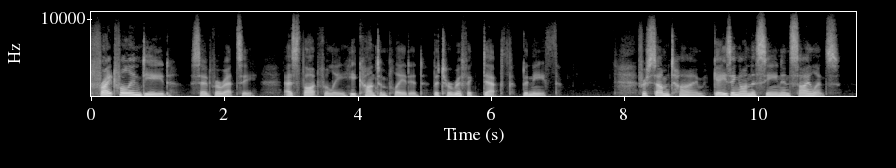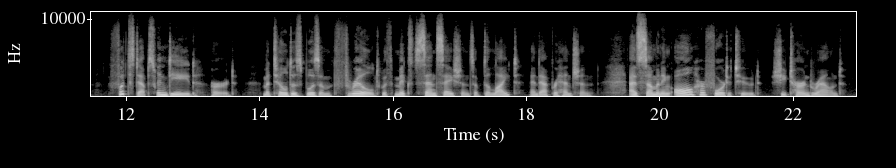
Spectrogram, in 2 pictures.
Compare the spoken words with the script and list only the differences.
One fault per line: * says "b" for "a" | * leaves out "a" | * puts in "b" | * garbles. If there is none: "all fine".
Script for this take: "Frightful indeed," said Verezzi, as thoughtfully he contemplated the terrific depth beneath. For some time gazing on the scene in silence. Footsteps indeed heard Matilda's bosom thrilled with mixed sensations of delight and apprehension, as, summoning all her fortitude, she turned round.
all fine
